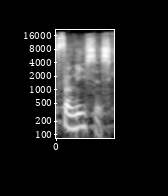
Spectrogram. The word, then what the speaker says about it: phronesis: I want to say the word phronesis. Can you say phronesis? Phronesis. And phronesis, spelled with a P-H-R-O-N-E-S-I-S, shows up in this little letter, some form of it, usually a verb or participle form, 10 times.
